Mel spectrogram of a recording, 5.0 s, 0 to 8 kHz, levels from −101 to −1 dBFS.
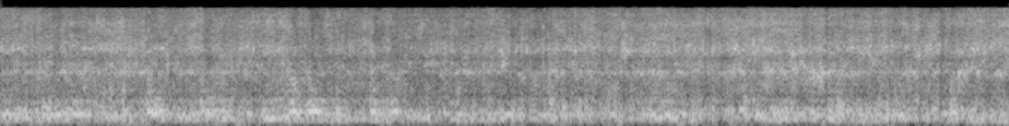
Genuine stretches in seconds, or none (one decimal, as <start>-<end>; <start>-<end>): none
